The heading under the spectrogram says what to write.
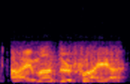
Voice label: radio taking fire, balkan; vo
